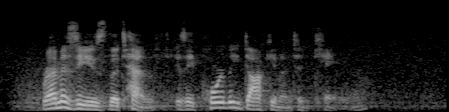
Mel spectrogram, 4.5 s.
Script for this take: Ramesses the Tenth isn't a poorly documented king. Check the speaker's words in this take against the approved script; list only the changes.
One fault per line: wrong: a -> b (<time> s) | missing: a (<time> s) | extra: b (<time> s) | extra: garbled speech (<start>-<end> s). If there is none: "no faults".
wrong: isn't -> is (1.8 s)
